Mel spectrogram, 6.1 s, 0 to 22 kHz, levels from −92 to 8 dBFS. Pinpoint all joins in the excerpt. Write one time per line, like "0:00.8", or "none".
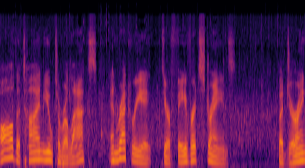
0:01.0
0:03.2

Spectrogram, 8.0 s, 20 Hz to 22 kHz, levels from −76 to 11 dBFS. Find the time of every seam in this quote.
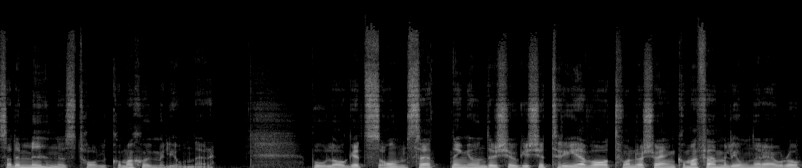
none

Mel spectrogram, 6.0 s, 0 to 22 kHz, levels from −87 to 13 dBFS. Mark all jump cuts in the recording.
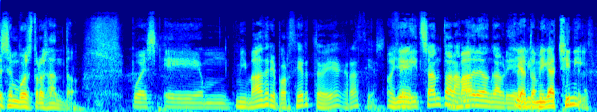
none

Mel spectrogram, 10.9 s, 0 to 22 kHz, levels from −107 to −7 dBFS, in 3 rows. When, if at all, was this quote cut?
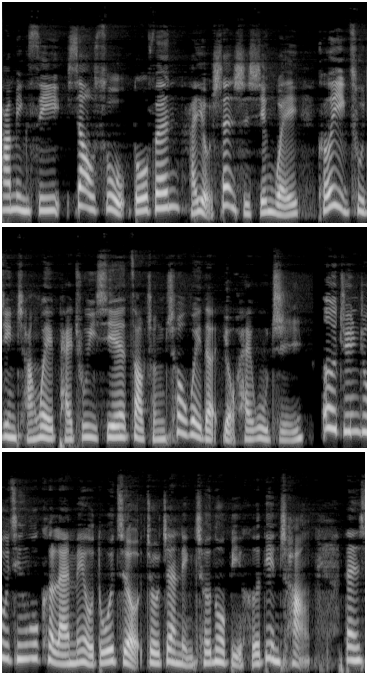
0:06.7

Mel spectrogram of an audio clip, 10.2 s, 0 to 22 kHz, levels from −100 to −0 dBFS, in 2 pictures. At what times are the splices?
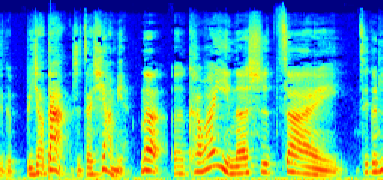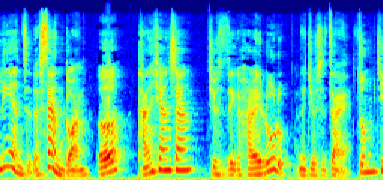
0:02.2
0:09.0

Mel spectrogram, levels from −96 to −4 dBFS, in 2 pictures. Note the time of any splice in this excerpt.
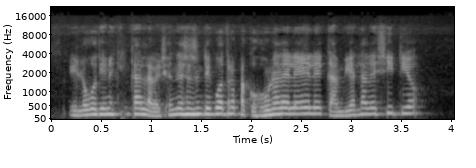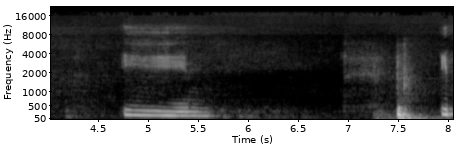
none

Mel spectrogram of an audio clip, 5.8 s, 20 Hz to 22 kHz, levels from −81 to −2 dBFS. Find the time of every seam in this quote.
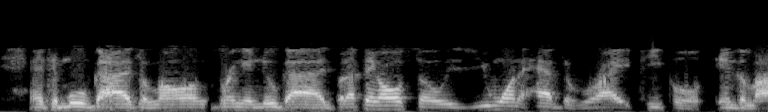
0:01.5
0:04.8

